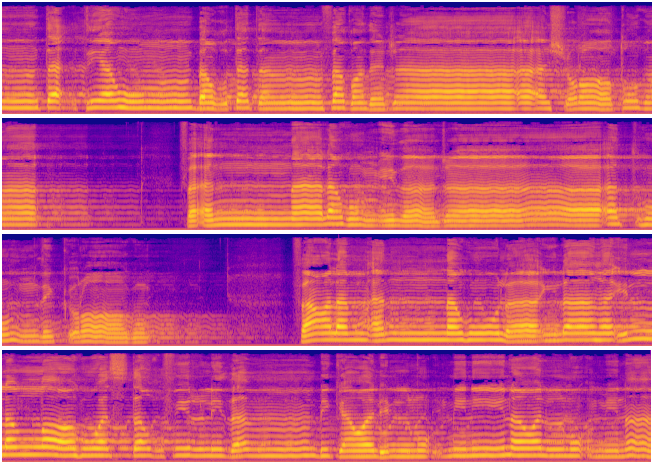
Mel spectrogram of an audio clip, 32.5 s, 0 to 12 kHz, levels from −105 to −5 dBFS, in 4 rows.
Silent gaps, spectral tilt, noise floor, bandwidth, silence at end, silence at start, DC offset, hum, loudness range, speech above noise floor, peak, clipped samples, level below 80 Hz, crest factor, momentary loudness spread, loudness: none; -5.5 dB/octave; -54 dBFS; 11 kHz; 0 s; 0 s; 0.4%; none; 6 LU; 36 dB; 0 dBFS; under 0.1%; -66 dBFS; 18 dB; 9 LU; -18 LUFS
